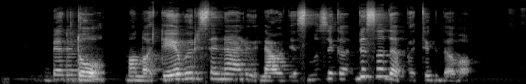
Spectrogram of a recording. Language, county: Lithuanian, Kaunas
